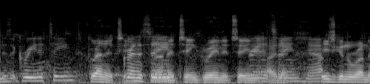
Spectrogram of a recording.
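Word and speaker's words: Greaneteen: And so you've got, excuse my pronunciation, is it Greenatine? Greenatine.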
